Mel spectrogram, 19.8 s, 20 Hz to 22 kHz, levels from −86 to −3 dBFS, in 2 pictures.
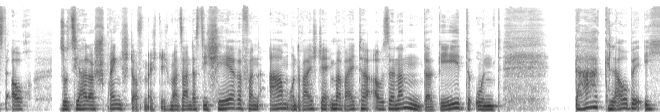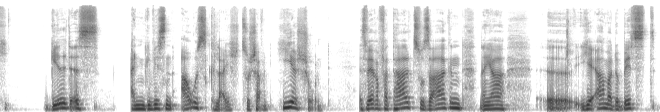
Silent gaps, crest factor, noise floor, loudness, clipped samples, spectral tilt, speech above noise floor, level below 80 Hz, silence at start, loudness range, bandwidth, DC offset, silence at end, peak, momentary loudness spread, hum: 11.76-11.85 s; 18 dB; -66 dBFS; -28 LUFS; under 0.1%; -5 dB/octave; 38 dB; -64 dBFS; 0 s; 2 LU; 17.5 kHz; under 0.1%; 0.1 s; -10 dBFS; 11 LU; none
